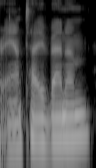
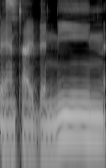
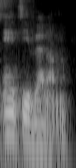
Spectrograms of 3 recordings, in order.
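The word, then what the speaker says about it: antivenom: So, two of them are acceptable. You know, antivenen is what was originally used because it was derived from the French. And then antivenenom is what is preferred. According to the World Health Organization, in English-speaking countries, the preferred term is antivenenom.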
